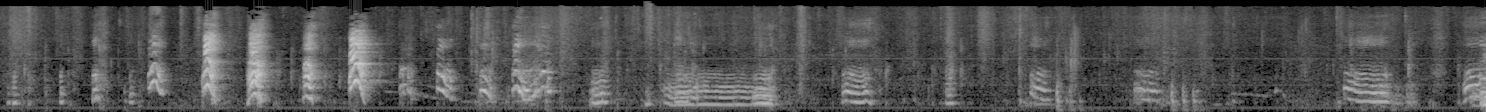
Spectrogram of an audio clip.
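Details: Wirehaired Pointing Griffon puppies, three and a half weeks old, investigate a quail brought home from bird training; rapid series of sharp yips and barks, then wavering whining cries and growly whimpers continuing irregularly.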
